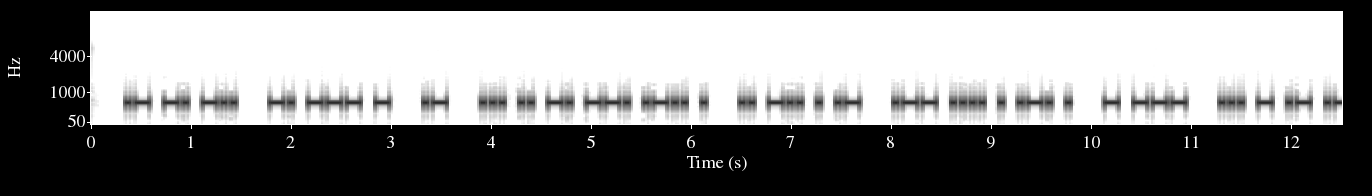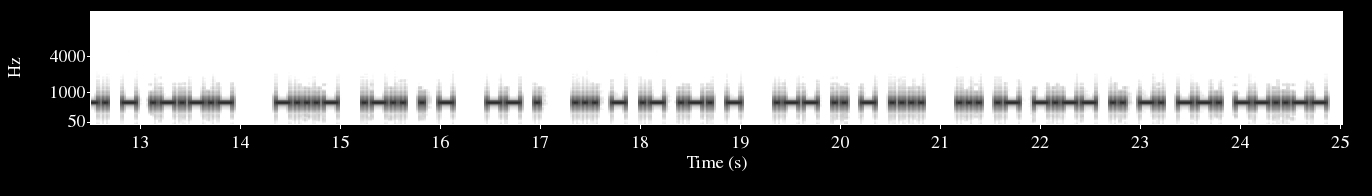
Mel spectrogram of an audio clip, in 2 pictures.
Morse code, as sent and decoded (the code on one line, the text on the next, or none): .- -. -.. / -. --- - / .- / ... .. -. --. .-.. / .. -.. .- / .-- .... .-. / - --- / ... - .- .-. - .-.-.- / -...- / .-.. - / -- . / ... - .- .-. - / .-- .. - .... / ... .- -.-- .. -. --. --..--
AND NOT A SINGLE IDEA WHERE TO START. <BT> LET ME START WITH SAYING,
